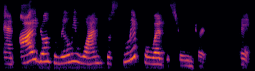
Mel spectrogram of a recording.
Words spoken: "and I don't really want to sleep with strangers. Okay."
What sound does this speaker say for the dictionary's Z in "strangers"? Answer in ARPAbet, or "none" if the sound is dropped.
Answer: none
